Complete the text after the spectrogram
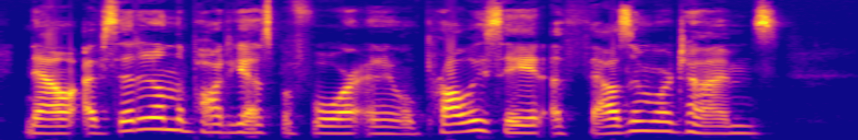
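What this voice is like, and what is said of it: Raspy voice. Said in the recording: “my voice, which is even a little bit more raspy than normal”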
